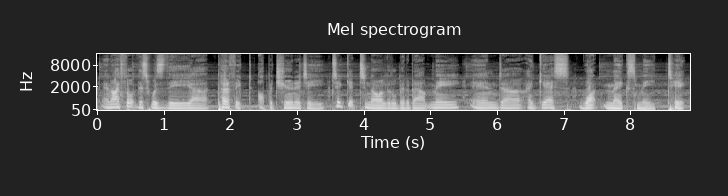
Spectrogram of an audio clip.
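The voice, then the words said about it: Croaky voice dropping in and out. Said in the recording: “my voice is a little bit croaky and it's kind of dropping in and out”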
